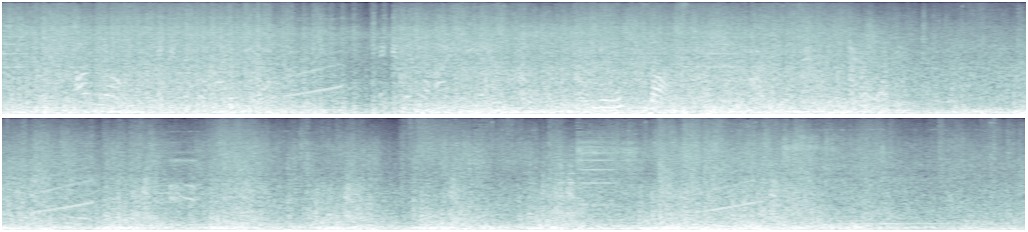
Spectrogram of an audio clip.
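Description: Explosions boom and rumble again and again.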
